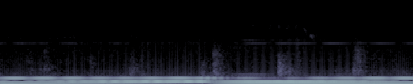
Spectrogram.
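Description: A low, steady droning hum of a few stacked tones, which dips and starts again about halfway through, with a few faint soft knocks over it: an ominous sound-design drone from a horror-thriller film soundtrack.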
